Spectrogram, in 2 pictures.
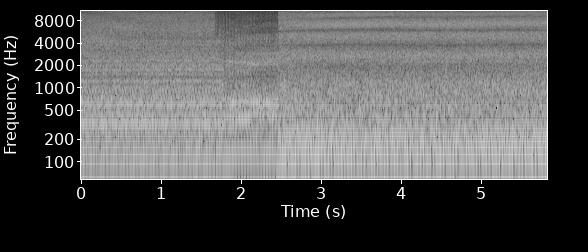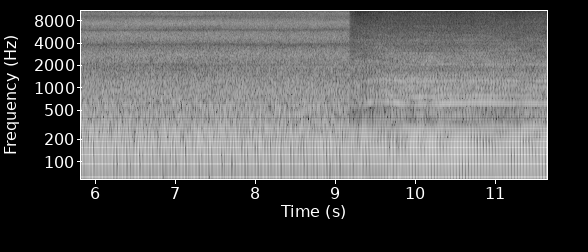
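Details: North Star 3000 psi pressure washer, Honda engine, CAT 5DX40G pump resealed with valves replaced: loud steady drone under constant spray hiss, no surging or shaking; holding full pressure normally after repair.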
